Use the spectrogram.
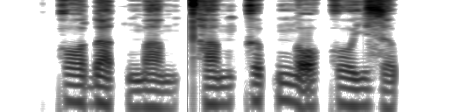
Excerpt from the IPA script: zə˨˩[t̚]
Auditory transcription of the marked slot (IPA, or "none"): p̚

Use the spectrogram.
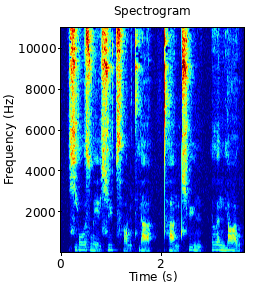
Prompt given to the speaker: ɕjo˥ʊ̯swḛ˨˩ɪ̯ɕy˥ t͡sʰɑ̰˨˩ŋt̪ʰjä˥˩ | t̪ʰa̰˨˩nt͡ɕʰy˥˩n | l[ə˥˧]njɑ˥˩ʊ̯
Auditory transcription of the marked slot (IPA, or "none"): ə˥˧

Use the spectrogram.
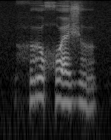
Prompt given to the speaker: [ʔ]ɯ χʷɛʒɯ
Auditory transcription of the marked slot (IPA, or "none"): h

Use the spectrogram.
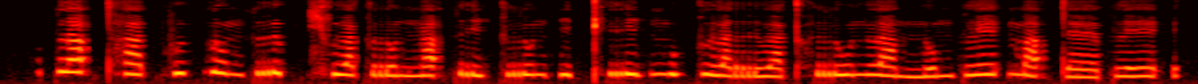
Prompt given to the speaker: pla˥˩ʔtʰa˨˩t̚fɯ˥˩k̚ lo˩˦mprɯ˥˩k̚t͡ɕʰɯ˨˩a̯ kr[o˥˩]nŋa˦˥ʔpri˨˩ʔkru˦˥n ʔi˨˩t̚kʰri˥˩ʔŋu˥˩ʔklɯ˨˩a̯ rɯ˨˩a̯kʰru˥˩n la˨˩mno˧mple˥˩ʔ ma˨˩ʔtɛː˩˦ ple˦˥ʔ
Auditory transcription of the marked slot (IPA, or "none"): o˨˩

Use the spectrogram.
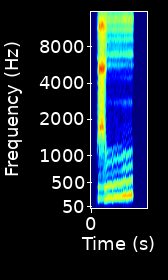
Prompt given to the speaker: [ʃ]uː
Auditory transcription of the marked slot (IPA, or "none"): ʒ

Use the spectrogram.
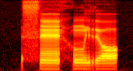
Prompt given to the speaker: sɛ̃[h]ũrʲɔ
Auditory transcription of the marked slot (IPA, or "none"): h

